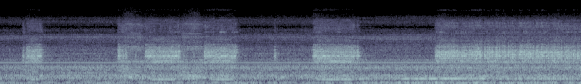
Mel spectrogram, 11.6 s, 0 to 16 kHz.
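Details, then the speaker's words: Roland BN-20 printer/cutter cutting a printed vinyl sticker: short bursts of motor whine that start and stop as the carriage moves, over a steady room hum. Cutter working normally. "And there we go. It's cutting them out. Everything looks good so far."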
